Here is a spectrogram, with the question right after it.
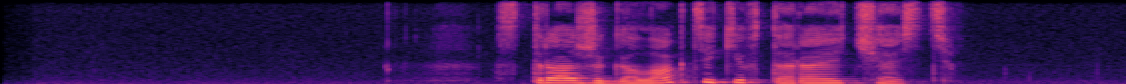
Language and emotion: Russian, neutral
